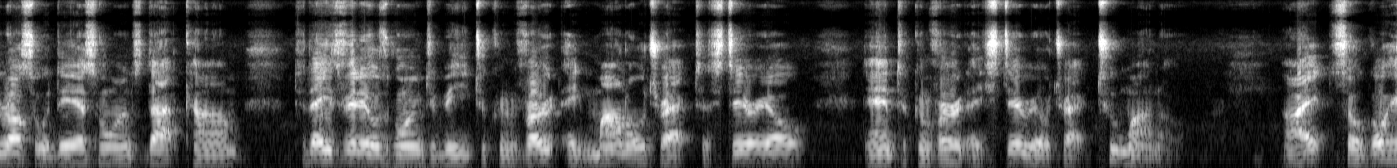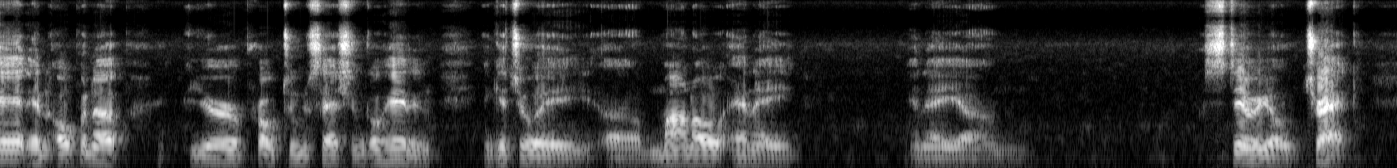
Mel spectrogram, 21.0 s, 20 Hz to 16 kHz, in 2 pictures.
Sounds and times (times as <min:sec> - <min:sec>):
Speech: 0:00.0 - 0:09.0, 0:09.6 - 0:16.5, 0:17.3 - 0:18.3, 0:19.5 - 0:20.7.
